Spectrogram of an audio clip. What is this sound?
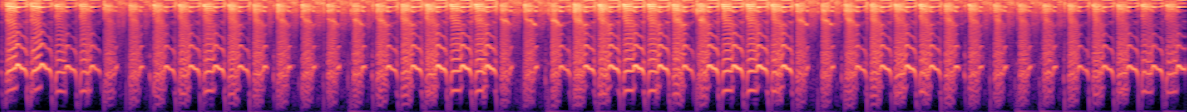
I made this sound in a freeware VSTI(called fauna), and applied a little reverb.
